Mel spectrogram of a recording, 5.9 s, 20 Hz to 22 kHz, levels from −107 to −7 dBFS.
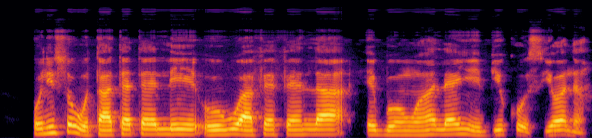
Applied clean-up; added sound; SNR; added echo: none; none; none; none.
